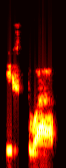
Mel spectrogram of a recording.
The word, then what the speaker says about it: histoire: La même chose pour histoire, son histoire. Histoire est un nom féminin, parce qu'on dit une histoire qui commence par un H muet, un H non aspiré.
